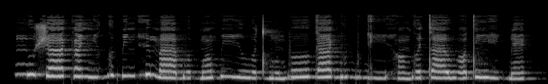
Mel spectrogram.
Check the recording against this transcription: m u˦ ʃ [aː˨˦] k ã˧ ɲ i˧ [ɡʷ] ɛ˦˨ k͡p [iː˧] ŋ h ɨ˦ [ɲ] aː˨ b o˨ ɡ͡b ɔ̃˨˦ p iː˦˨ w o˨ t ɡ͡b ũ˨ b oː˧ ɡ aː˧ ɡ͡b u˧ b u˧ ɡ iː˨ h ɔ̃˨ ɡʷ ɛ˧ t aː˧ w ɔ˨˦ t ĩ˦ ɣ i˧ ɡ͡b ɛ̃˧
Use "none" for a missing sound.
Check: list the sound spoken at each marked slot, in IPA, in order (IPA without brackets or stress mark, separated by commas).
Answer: aː˧, ɡʷ, i˧, m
